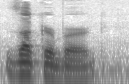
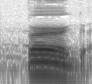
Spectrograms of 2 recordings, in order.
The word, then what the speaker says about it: Zuckerberg: How you say his name? Zuckerberg. You know, you work really hard for the company, for the Zuckerberg burgers. Burger or Berg? Berg.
